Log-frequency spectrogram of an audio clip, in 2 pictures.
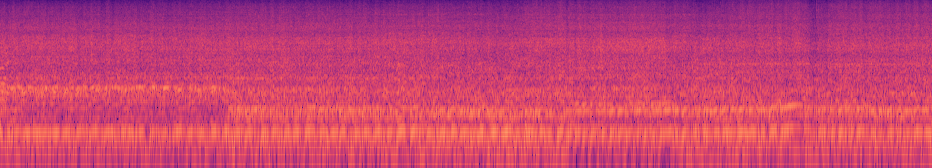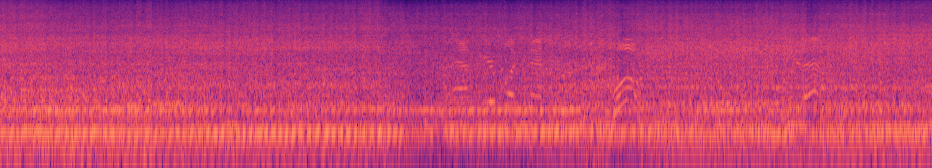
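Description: An Indy car race engine runs inside a garage, a loud, steady engine drone with fluctuating revs filling the space while voices talk over it.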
